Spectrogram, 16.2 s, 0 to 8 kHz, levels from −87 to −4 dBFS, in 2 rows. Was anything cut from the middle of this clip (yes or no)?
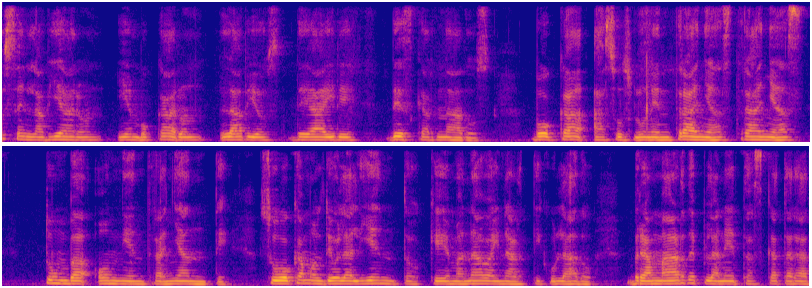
no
